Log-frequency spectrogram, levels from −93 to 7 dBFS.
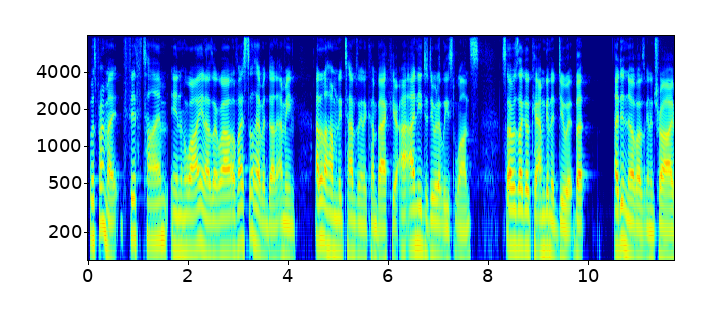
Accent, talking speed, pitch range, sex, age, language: American, 315 wpm, 115-140 Hz, male, 30-49, English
